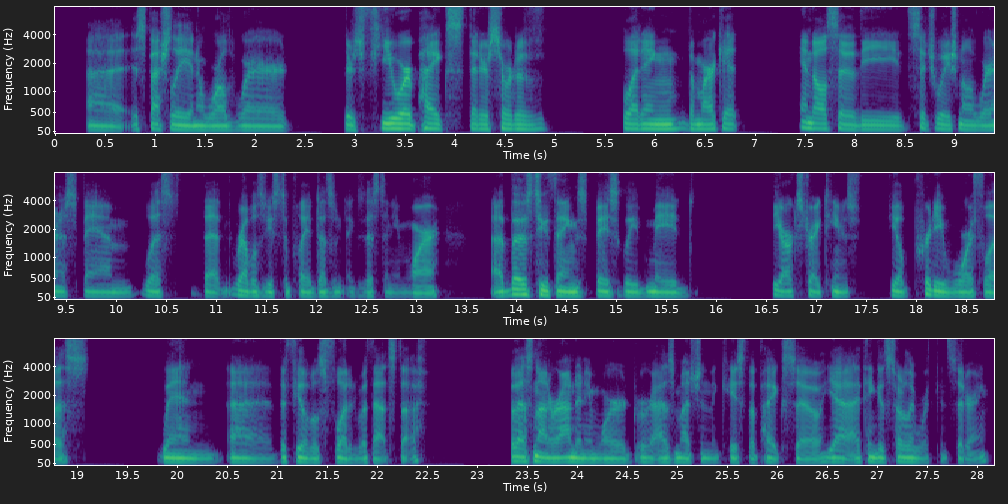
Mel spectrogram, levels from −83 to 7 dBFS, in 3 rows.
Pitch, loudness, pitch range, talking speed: 90 Hz, -27 LUFS, 85-105 Hz, 160 wpm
